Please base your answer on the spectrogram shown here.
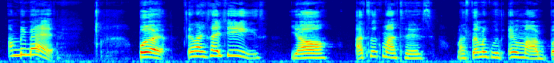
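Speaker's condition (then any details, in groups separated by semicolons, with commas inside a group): Cerebral palsy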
